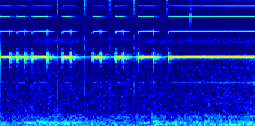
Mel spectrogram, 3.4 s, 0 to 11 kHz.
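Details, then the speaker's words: Fluke 287 digital multimeter set to continuity (F3): a bright high beep pulses in quick bursts, then holds steady once the probes touch together; continuity function working normally. "Jadi kita tekan tombol ini, F3 skala kontinuitas. Jadi, ketika kedua probe ini disentuh bersama, akan muncul ikon seperti"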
